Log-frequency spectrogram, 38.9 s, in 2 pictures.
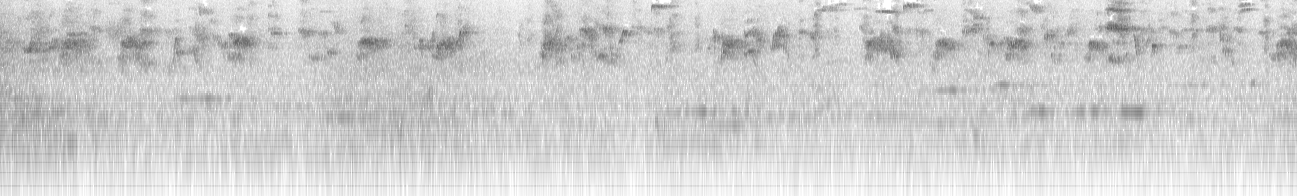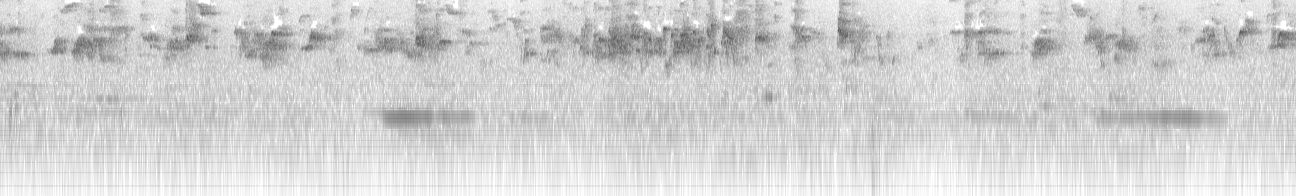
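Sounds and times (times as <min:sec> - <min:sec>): small birds chirping: 0:07.8 - 0:38.9.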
